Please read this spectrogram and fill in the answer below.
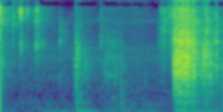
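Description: A handful of six-sided dice thrown into a wooden dice tray. A few faint clicks come first, then a loud clatter near the end as the dice land and rattle against the tray.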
